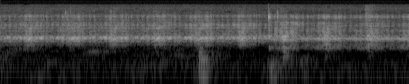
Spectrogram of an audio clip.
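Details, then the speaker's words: Geared torque motor of a motorised display turntable making a loud steady high-pitched gear whine with light ticking about three times a second; gears rotate properly but the motor shaft sits too far from the gear, fixed by moving the shaft toward the gear until the noise stops. "hello everyone let's try to solve the problem of this geared motor which is making lot of noise as you can hear"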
